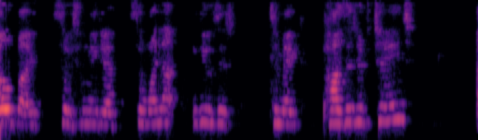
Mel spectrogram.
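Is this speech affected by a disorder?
Yes: cerebral palsy; caused by grade one brain bleed.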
